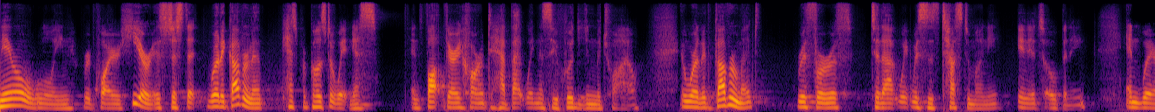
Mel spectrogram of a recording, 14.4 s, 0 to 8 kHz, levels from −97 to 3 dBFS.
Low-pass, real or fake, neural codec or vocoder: 7.2 kHz; fake; codec, 16 kHz, 0.5 kbps, X-Codec, HuBERT features, trained on balanced general audio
